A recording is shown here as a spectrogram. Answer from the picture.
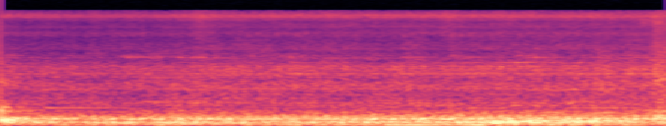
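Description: Low, steady background rumble, swelling slightly about three seconds in.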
